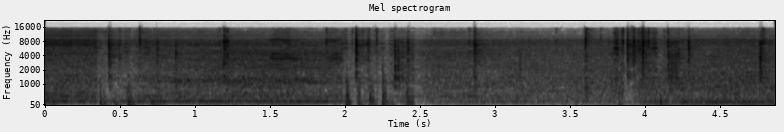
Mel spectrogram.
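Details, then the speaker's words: Yamaha Mio GT scooter, hard starting, stumbling and dying though injection and fuel pressure normal: irregular sharp snapping clicks over cranking from high-voltage leak at body; spark plug cap found loose and worn. "dengarkan ada suara strum bocor di bagian antara bodinya ini Ketika saya mengengkol dari motor ini coba kita dengar sama-sama ada kebocoran"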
